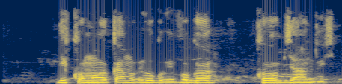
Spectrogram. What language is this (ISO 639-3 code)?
kin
